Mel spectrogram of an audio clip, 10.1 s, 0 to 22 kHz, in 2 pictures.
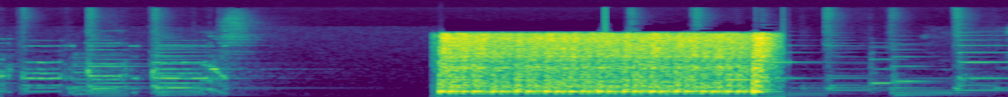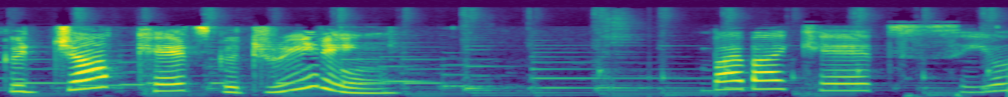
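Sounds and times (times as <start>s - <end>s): snare drum roll: 2.2s - 3.9s.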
